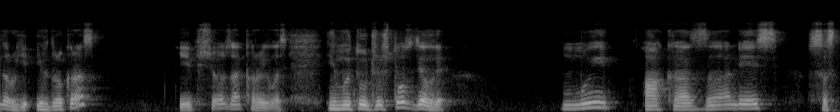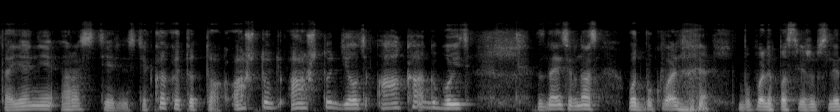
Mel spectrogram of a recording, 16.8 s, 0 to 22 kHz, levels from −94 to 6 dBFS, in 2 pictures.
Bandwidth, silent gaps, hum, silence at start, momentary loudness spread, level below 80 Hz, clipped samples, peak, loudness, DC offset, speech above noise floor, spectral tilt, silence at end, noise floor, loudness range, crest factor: 10 kHz; none; none; 0 s; 11 LU; -72 dBFS; under 0.1%; -20 dBFS; -39 LUFS; under 0.1%; 44 dB; -5 dB/octave; 0 s; -82 dBFS; 3 LU; 20 dB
